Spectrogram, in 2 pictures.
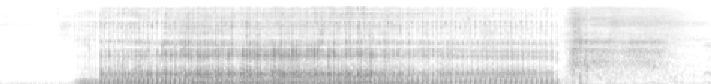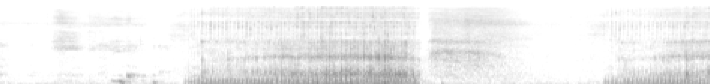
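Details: An English Bulldog snores around the house in long, harsh, rattling breaths separated by brief quiet pauses.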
